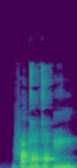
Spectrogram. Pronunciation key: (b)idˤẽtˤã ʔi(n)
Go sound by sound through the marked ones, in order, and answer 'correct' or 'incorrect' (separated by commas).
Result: incorrect, incorrect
